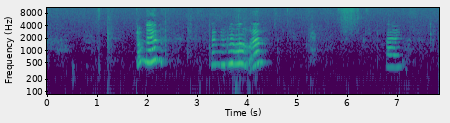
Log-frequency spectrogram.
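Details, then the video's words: Husky called Angel, about to head out on a walk, gives three drawn-out, wavering whine-howls: a rising-falling cry, a longer warbling one, then a short final whine, with quiet gaps and a woman talking softly between them. "My little Angel - husky meets polar bear"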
